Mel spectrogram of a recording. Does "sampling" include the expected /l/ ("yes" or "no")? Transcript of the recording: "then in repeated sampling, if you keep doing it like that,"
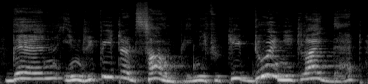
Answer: no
